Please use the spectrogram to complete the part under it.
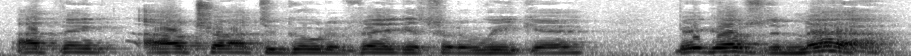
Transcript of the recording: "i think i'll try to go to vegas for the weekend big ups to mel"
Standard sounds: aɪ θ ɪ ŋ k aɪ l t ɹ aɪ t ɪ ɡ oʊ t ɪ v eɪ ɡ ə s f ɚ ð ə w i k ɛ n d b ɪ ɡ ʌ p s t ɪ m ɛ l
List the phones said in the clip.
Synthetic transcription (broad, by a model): aɪ θ ɪ ŋ k aɪ l t ɹ aɪ t ɪ ɡ oʊ t ɪ v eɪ ɡ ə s f ɚ ð ə w i k ɛ n d b ɪ ɡ ʌ p s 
